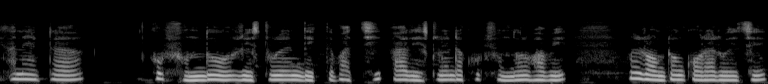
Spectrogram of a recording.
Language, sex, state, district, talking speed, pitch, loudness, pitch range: Bengali, female, West Bengal, North 24 Parganas, 140 wpm, 210 Hz, -25 LUFS, 200-230 Hz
